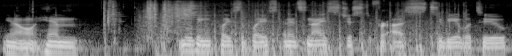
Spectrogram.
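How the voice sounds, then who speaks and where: A man's voice: extremely low pitch, steady tone, slow, background noise. A man giving casual, conversational let's-play commentary, musing aloud as he plays. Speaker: gaming streamer, host.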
